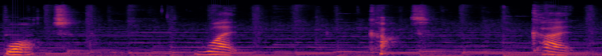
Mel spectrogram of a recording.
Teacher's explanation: in American English, they tend to drop the T in the final position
